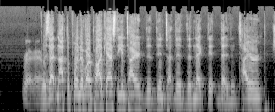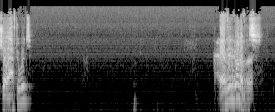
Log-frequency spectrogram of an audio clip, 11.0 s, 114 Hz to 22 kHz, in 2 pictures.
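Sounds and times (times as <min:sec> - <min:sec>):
electrical mains hum: 0:00.0 - 0:11.0
man talking: 0:00.5 - 0:06.2, 0:09.8 - 0:10.8.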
